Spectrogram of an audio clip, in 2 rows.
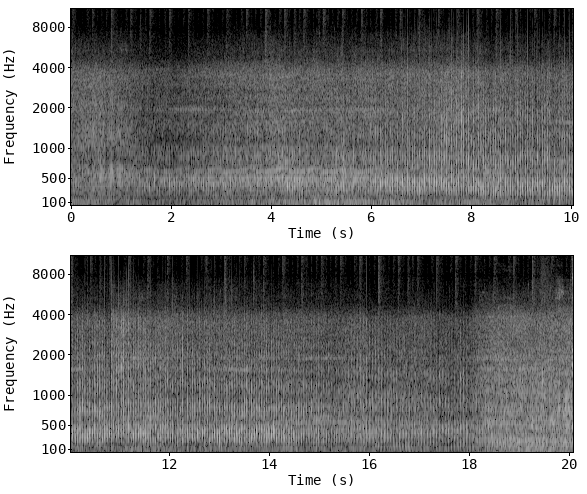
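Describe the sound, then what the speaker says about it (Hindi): Three Czech Mi-171 military helicopters make a steady, loud rotor drone with a continuous throbbing hum that holds for the whole span, slightly swelling toward the middle. "पोलैंड में चेक रिपब्लिक के 3 Mi-171 हेलीकॉप्टर करेगा तैनात।"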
